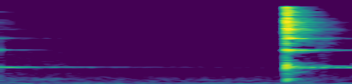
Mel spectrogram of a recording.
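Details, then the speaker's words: Harley-Davidson spoked wheel during safety inspection, spokes tapped with a tool; clear bell-like ring fading slowly, no dull thud. Spokes properly tensioned, normal ring. "so those are all sounding pretty musical"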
